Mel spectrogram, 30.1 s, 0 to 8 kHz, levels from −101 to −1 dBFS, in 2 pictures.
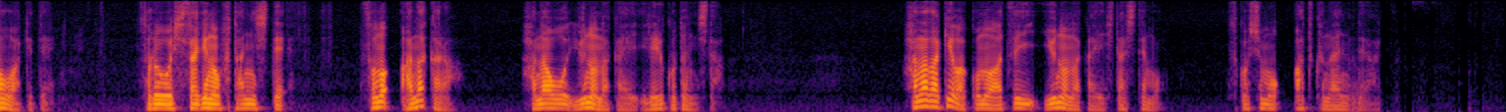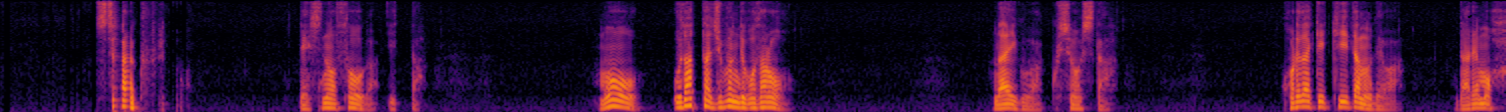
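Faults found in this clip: Microphone volume stepped down at 9.54 s. Likely cause is the call software's automatic gain control lowering capture-device input volume in one step. Voice and background drop together by about 2 dB, an abrupt change rather than a fade.

Repeated packet loss (robotic sound), 13.46–16.93 s. Lost or late packets, with each hole filled by extending the preceding audio. The result is a choppy, robotic stretch with dozens of gaps up to 79 ms. About a third of the span is patched.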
